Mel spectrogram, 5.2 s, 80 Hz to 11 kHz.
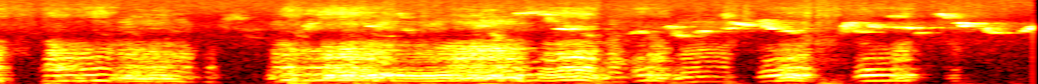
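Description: Dogo Argentino puppies about 25 days old vocalizing as they play-fight: drawn-out squealing growls, the longest from about a second and a half in, then a run of shorter yaps and whines.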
